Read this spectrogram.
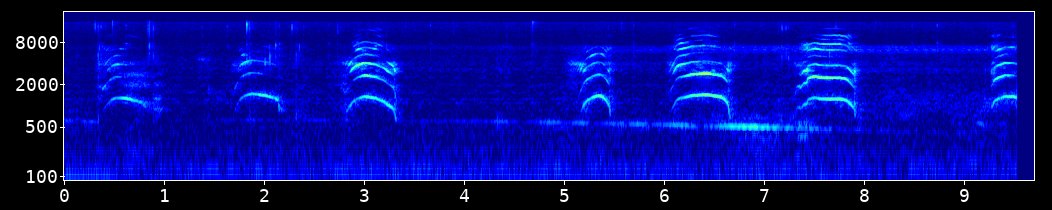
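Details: Baby kitten meowing: seven high, arched mewing calls, each rising then falling, spaced about one to two seconds apart, with a faint steady tone in the background.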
